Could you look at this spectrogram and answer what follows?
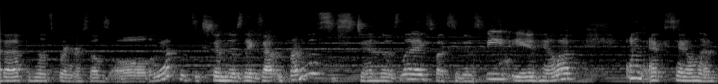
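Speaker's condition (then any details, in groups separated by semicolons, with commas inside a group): No condition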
